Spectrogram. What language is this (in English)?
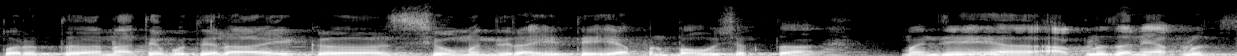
Marathi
